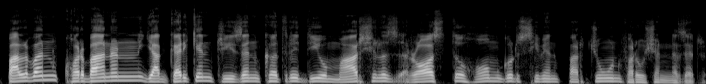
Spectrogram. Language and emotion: Kashmiri, neutral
